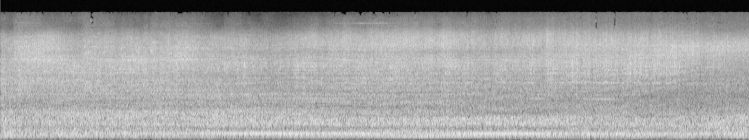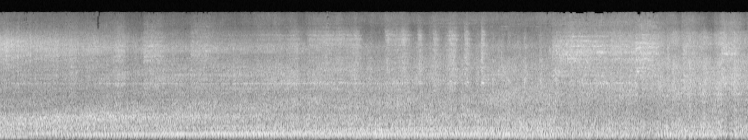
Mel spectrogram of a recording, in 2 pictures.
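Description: Freight cars of a long BNSF train rolling past on a mountain grade: steady rumble of steel wheels on rail with clickety-clack over the joints and a continuous low hum.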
